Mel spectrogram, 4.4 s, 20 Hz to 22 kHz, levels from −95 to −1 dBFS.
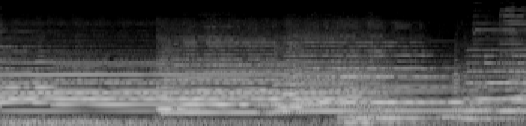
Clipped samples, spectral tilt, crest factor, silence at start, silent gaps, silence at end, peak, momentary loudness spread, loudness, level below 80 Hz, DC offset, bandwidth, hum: under 0.1%; -5.5 dB/octave; 12 dB; 0 s; none; 0 s; -16 dBFS; 5 LU; -29 LUFS; -52 dBFS; under 0.1%; 17 kHz; none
